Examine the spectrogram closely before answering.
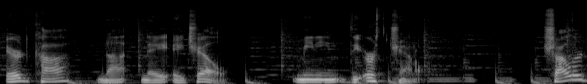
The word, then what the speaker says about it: Erdkanal: In 1897, a German architect named Heinrich Schaller, working in the Rhine Valley, published a paper on what he called the Erdkanal, pronounced Erdka na HL, meaning the Earth Channel.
